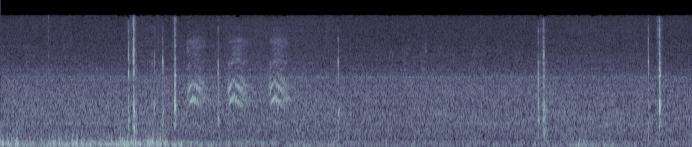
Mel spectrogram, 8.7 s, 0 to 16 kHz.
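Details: Canada geese recorded 12 October 2012 at Saint-Faustin–Lac-Carré, Quebec, during autumn: three short, nasal honks in quick succession near the middle, over a steady low rumble, with a few sharp clicks later.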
